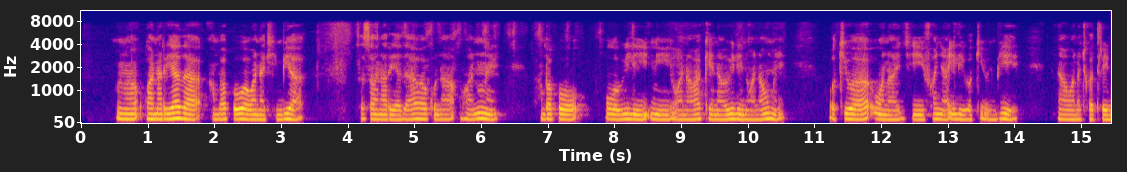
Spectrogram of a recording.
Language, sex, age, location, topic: Swahili, female, 18-24, Wajir, education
